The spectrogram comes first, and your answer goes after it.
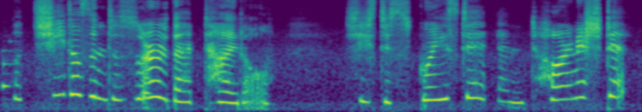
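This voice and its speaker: A woman's voice: very high voice, expressive, unhurried, sharp tone, a little hiss or hum, exaggerated voice, rough recording. A woman playing a disillusioned, secretive young girl in a video game, speaking with wistful, bitter resignation. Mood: resentful.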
